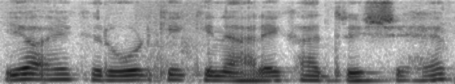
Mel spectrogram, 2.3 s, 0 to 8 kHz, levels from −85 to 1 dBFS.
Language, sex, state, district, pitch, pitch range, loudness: Hindi, male, Jharkhand, Garhwa, 160 Hz, 150-175 Hz, -16 LUFS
